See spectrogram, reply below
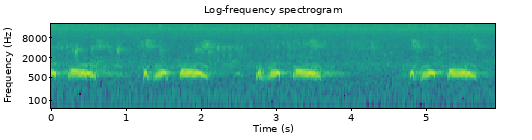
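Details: Caged spotted dove used as a lure bird to draw in wild doves, cooing in deep, mellow phrases: two quick short notes then a longer drawn-out coo, about four phrases repeated every second or so.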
